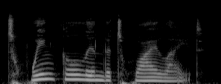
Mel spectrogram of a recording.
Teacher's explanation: We have two content words and two little function words. So you want to link and give stress to twinkle and give stress to twilight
